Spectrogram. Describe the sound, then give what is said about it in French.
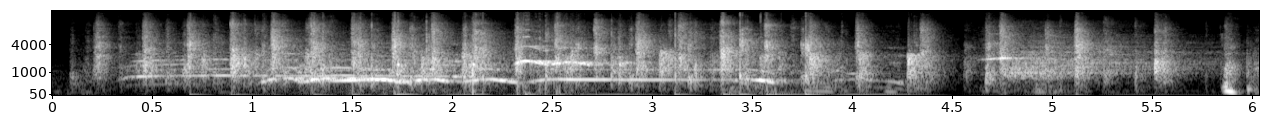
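A TV show studio audience claps steadily and loudly, dense applause filling the whole clip with some whoops and cheering voices rising over it before it tapers off near the end. “Donc s'il vous plaît, un tonnerre d'applaudissements, mesdames et messieurs”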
